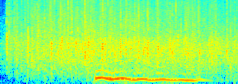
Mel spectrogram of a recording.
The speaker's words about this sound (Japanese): 拍手で答えてください。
